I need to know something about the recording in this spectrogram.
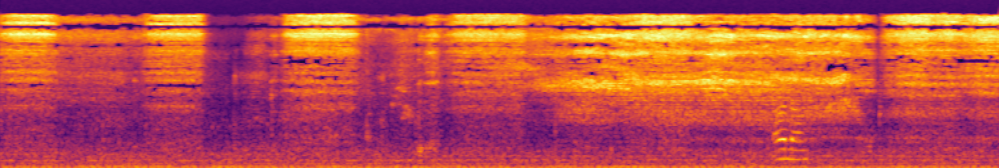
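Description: A young boy blows air into a balloon.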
